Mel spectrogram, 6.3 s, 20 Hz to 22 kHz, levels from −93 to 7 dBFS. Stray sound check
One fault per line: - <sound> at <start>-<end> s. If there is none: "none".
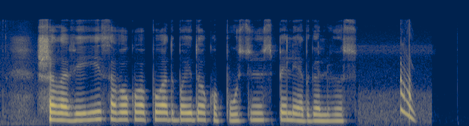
- chirp at 5.3-5.6 s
